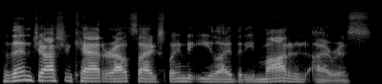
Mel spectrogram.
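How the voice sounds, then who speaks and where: Male podcast host, mid pitch, dry close sound, easygoing plot recap. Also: lively intonation, moderate pace, vocal fry, sharp tone, no echo. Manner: recounts plot scene by scene, laughs often. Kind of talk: casual movie recap chat.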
